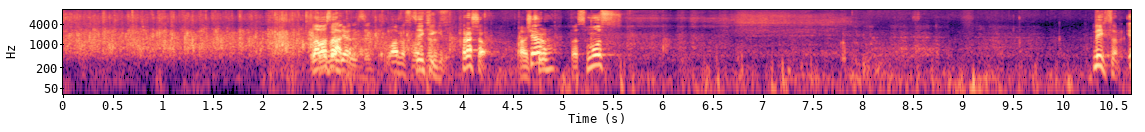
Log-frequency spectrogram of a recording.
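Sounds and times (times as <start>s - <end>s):
audience applause welcoming a guest at an evening talk event: 0.0s - 4.2s
speech: 2.5s - 5.7s, 10.3s - 10.6s.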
